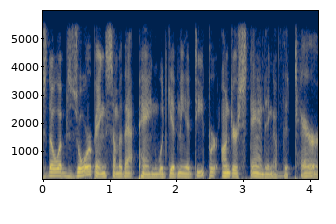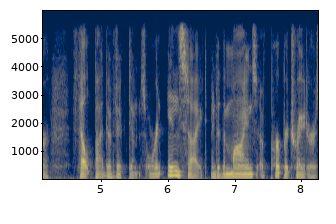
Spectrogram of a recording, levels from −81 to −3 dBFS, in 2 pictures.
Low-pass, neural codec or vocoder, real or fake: 5.4 kHz; none; real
